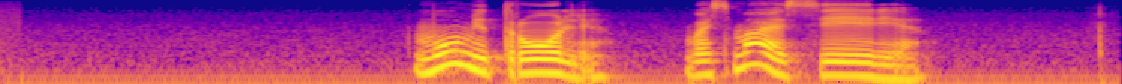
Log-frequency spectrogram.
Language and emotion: Russian, neutral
